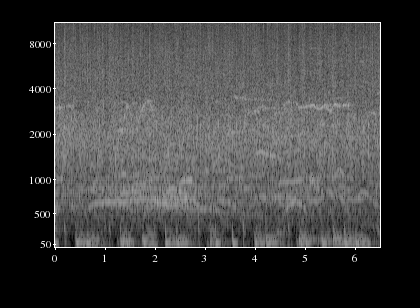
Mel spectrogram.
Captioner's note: cheers and applause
